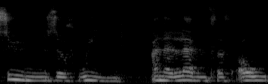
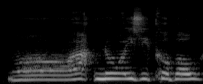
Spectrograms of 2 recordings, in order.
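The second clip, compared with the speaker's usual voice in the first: scornful albatross; 5 semitones higher, 8 dB louder, slower than usual. A narrator's reading. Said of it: "said Mister Culpepper".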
